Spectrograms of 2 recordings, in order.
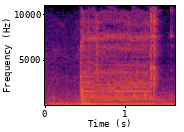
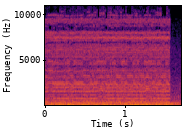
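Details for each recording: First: Sailboat diesel that became hydrolocked with seawater, cranked after water was dumped from a cylinder: about a second of strained, sluggish starter whirring that never catches; slow cranking, which the crew suspect is a low battery after repeated cranking. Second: Sailboat Ford Lehman diesel, started first try and idling: steady, even rumble with smooth low beat, no knocks or misses; healthy engine settled at idle.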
